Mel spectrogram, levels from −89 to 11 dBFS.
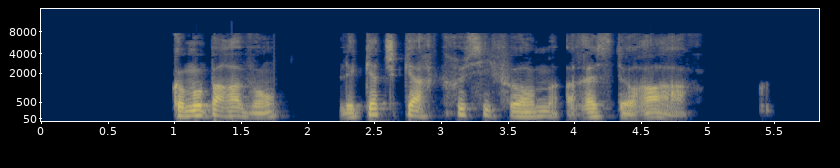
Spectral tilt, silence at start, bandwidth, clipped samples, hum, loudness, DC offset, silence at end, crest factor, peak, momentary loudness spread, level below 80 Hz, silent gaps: -5.5 dB/octave; 1 s; 8 kHz; under 0.1%; none; -17 LUFS; under 0.1%; 1 s; 18 dB; 0 dBFS; 10 LU; -52 dBFS; 1.90-2.23 s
